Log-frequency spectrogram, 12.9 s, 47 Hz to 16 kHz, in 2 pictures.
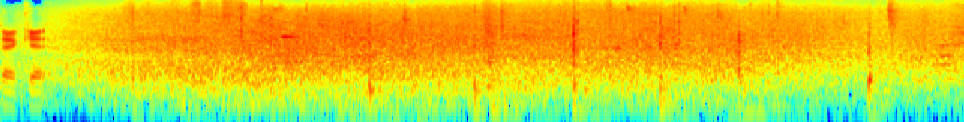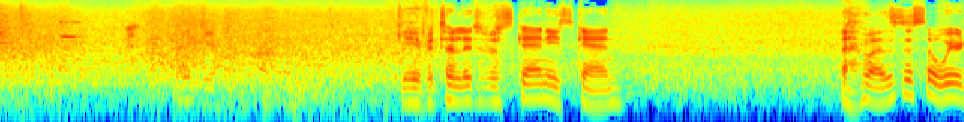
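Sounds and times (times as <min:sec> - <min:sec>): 
speech: 0:00.0 - 0:00.9, 0:09.1 - 0:10.7, 0:12.0 - 0:12.8
steady broad roar of rushing water: 0:00.0 - 0:12.8.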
